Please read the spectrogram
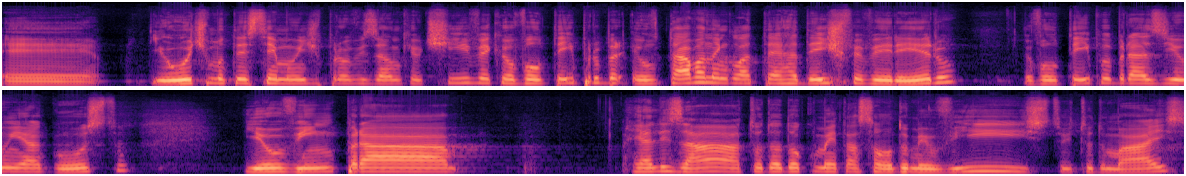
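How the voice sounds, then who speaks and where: Delivery comes at a fairly quick pace with fairly even intonation. The recording is very clean and dry, close with no echo and a silent background. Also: man, high pitch for a man. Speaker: missionary preacher. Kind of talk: sermon. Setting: church.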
